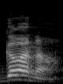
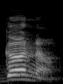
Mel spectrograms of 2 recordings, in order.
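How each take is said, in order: First: Going to is reduced to one word, gonna. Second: Going to is reduced to one word, gonna.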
